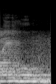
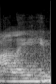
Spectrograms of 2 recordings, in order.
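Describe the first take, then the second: First: The last syllable has a 'u' vowel. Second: The last syllable has an 'i' vowel. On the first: This is the reading of another recitation tradition. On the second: This is the common reading used locally.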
